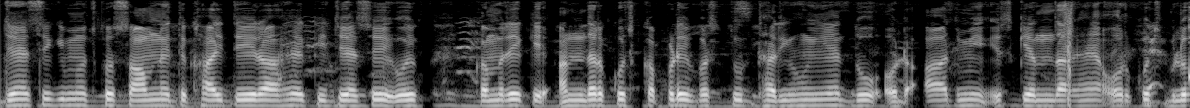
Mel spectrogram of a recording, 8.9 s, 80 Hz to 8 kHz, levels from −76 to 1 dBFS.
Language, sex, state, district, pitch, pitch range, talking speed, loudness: Hindi, male, Madhya Pradesh, Katni, 150 Hz, 145-155 Hz, 210 wpm, -16 LUFS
